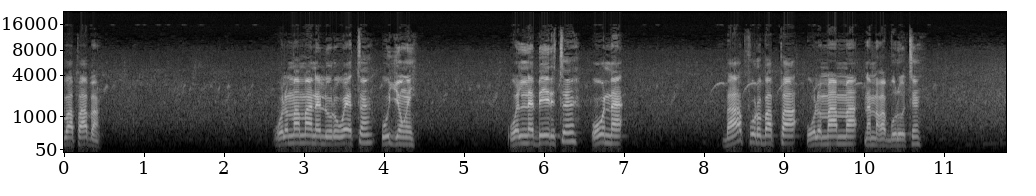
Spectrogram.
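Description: A man speaks calmly and clearly nearby, in short phrases with pauses.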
